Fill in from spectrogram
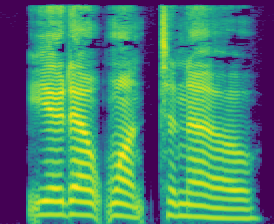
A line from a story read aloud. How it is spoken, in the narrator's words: she said, her tone curiously flat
